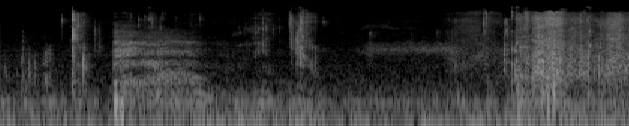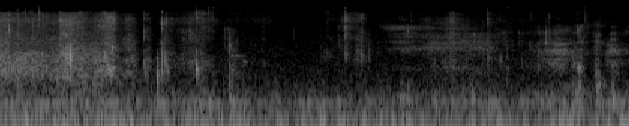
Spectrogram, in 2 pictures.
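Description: A person chewing and eating food close to the microphone: faint wet mouth clicks and chewing, with a louder noisy burst about three and a half seconds in.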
